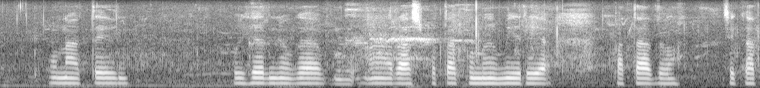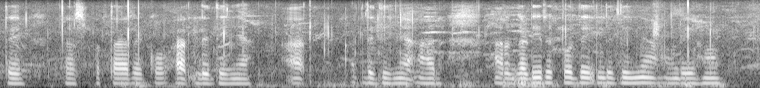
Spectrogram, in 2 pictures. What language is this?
Santali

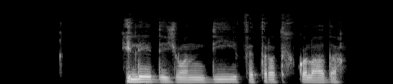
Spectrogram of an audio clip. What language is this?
Pashto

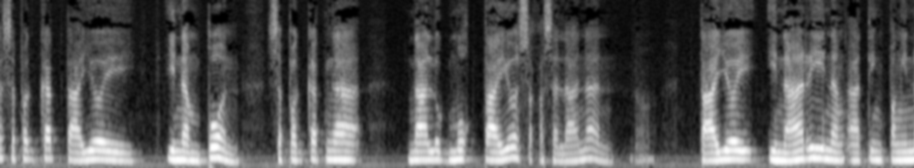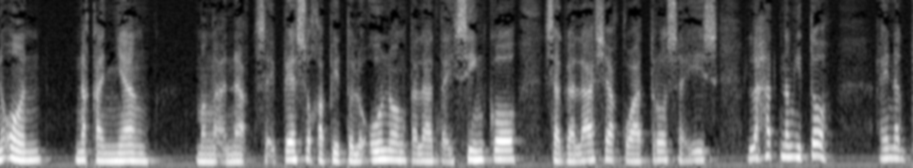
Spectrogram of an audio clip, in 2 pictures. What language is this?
Filipino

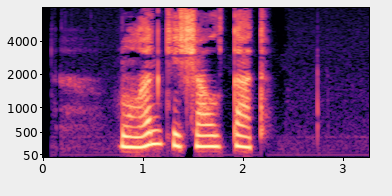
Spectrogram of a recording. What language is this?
Mari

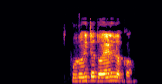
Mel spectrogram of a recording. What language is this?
Odia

